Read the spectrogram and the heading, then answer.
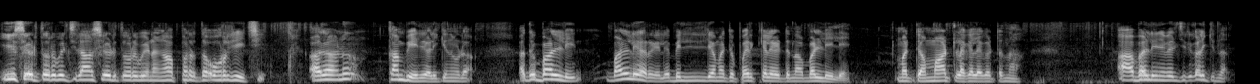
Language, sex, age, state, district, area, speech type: Malayalam, male, 18-30, Kerala, Kasaragod, urban, spontaneous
